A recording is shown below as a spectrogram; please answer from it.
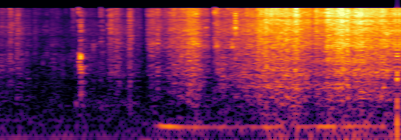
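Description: Plastic packaging crinkling as it is handled, starting about one and a half seconds in and growing louder, a rustle of many fine crackles.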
